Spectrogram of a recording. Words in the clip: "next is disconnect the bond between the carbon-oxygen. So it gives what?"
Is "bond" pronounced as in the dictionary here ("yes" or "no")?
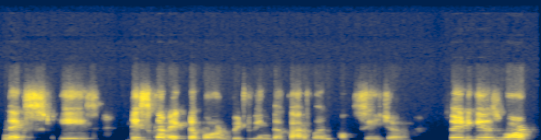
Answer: yes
